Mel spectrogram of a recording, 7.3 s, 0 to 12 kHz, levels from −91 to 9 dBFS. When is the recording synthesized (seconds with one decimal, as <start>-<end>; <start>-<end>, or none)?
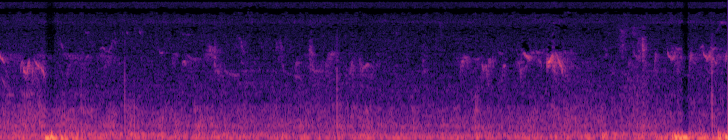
1.9-6.3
